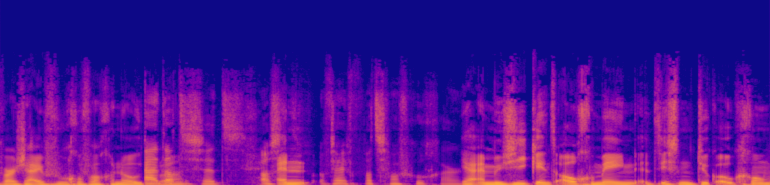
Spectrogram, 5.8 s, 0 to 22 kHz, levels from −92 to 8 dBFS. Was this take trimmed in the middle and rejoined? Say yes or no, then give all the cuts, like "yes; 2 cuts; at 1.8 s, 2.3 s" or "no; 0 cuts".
yes; 3 cuts; at 1.1 s, 2.5 s, 2.9 s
